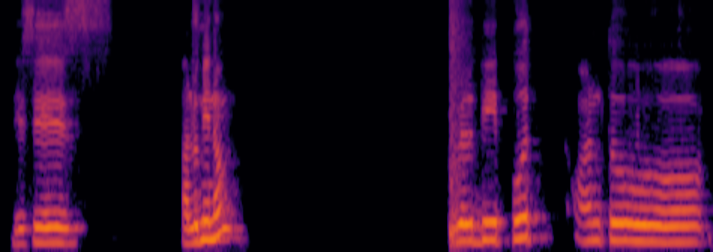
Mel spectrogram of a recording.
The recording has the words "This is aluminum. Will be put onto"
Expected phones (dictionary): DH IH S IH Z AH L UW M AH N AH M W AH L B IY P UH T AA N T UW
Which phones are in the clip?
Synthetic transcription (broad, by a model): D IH S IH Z AH L UW M AH N AH M W AH L B IY P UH T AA N T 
